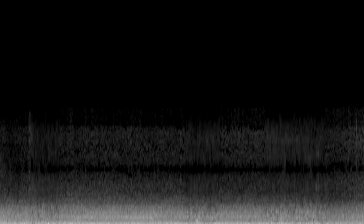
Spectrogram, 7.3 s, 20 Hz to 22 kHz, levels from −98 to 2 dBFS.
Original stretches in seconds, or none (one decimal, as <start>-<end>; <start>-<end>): 0.0-0.6; 1.2-3.7; 4.4-5.3; 6.5-7.3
